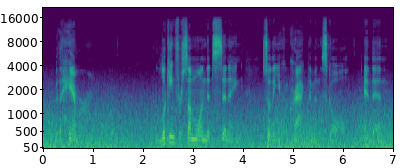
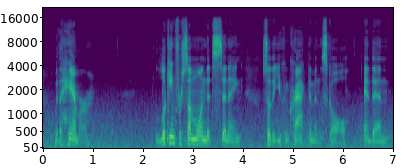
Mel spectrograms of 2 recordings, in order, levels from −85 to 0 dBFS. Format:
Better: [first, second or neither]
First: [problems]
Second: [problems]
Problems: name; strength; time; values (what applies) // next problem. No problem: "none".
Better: second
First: wind noise on the microphone; heavy; 8 dB below the speech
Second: wind noise on the microphone; occasional gusts; 25 dB below the speech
